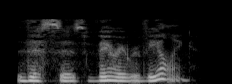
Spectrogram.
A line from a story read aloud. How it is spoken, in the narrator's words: he murmurs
